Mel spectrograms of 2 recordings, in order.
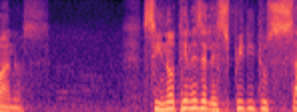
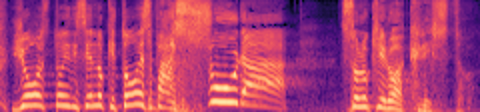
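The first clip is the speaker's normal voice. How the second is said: louder, higher proclaiming shout; Paul's declaration; 8 semitones higher, 5 dB louder than usual. Retold or imitated. Preacher voices Paul rejecting everything but Christ. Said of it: "como Pablo decía".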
